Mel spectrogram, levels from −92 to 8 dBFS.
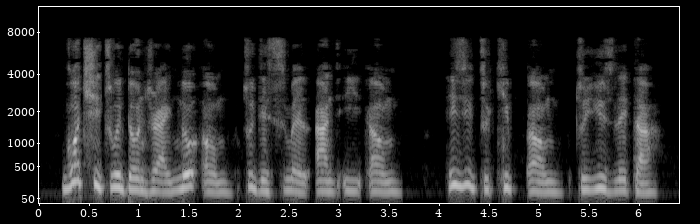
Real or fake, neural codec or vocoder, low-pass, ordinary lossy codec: fake; codec, 16 kHz, 8 kbps, FunCodec, trained on LibriTTS, 25 frames a second; 7.2 kHz; AAC, 32 kbps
